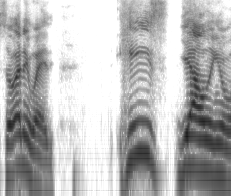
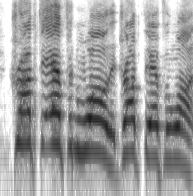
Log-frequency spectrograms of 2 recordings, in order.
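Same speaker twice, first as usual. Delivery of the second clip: mock, fast, high-pitched repeated yelling; 9 semitones higher than usual. Speaker, chasing a thief who stole a wallet, retelling a yell. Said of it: "I start yelling at him".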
